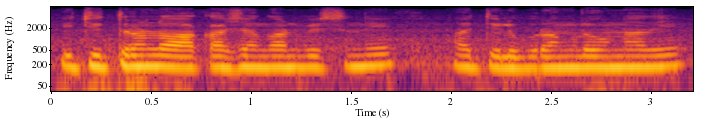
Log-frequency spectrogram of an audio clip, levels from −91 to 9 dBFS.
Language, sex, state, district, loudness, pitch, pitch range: Telugu, male, Telangana, Hyderabad, -13 LUFS, 170 Hz, 170-180 Hz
